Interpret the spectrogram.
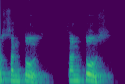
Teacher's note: तो आपका जो जीभ है वो दांत की तरफ टच करेगा, ठीक है, दांत को टच करेगा, इसीलिए इसको दंत शकार बोलते हैं, ठीक है।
